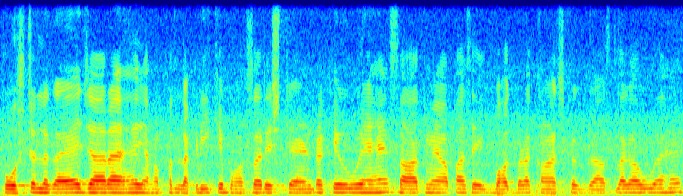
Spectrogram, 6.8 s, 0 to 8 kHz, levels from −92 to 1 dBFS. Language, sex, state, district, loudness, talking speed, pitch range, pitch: Hindi, male, Madhya Pradesh, Umaria, -16 LUFS, 235 wpm, 155-165 Hz, 160 Hz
